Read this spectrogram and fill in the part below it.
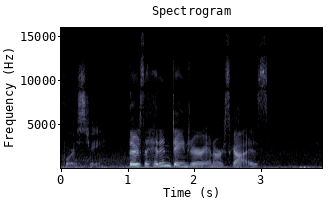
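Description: A second young woman speaks cheerfully, close by.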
